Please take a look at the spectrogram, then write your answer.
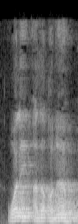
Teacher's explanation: حمزہ کو نون سے ملائیں گے، نون ساکن پہ اظہار ہے، آگے حمزہ آ رہا ہے، اظہار حلقی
